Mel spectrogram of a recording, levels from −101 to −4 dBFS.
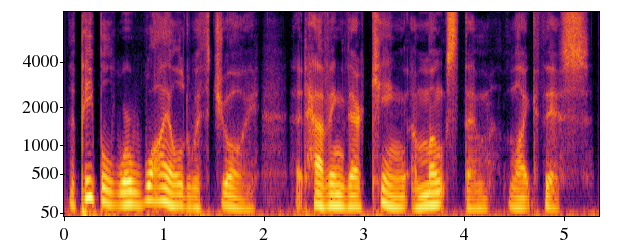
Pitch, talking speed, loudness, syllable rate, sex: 120 Hz, 155 wpm, -17 LUFS, 3.9 syllables/s, male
